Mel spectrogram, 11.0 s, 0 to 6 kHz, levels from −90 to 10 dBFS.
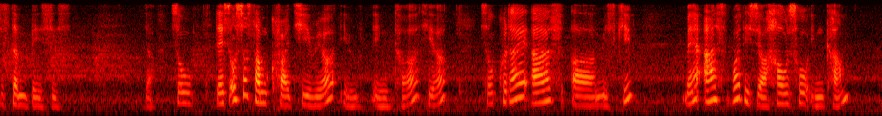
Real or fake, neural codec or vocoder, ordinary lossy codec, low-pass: real; none; none; 5.4 kHz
